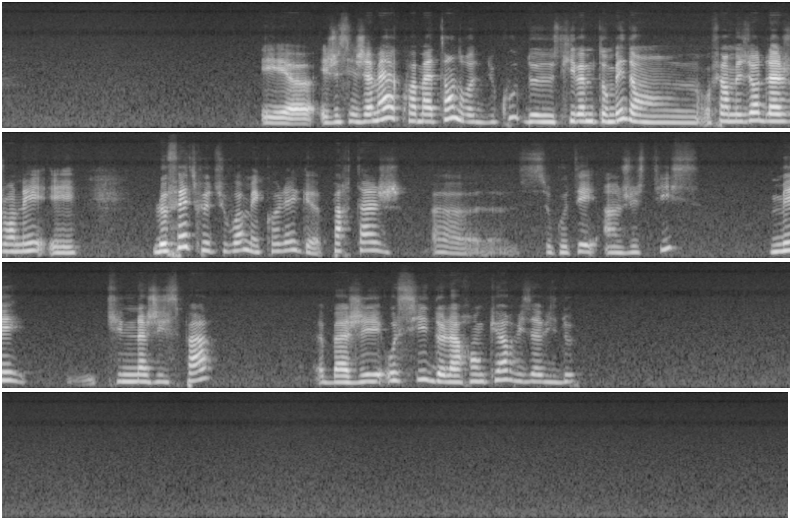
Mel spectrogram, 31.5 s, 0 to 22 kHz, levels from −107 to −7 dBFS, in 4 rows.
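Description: At 4.61 s, after "sais jamais à quoi", the speech level falls abruptly by about 6 dB until 5.27 s, recovering before "ce qu'il va me". The same step returns at 9.76 s after "le fait" and lasts to the end. This is likely one channel dropping out before a mono sum, leaving half the shared signal. The waveform shows a sudden envelope drop, and the spectrogram a uniform darkening across all frequencies.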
